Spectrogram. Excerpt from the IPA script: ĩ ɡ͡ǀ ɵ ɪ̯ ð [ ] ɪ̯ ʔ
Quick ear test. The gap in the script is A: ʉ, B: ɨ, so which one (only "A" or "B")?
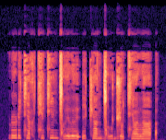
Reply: B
